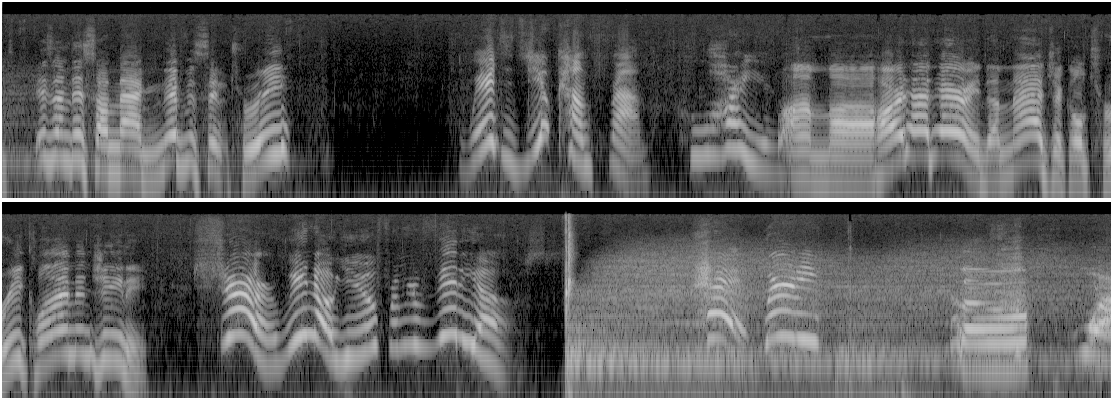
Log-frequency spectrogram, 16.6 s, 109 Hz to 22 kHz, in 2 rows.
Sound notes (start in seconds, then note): 12.4 finger snaps; 12.6 gong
